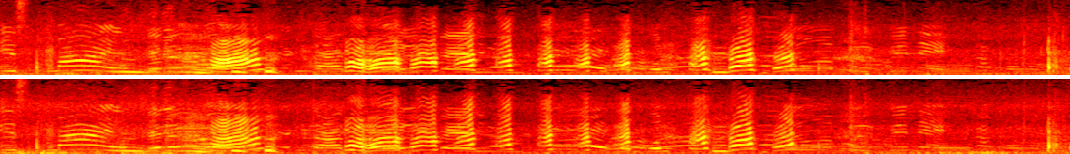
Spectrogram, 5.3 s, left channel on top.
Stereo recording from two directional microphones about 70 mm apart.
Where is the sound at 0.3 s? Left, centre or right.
Right.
